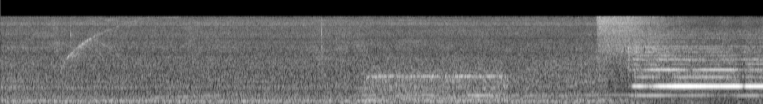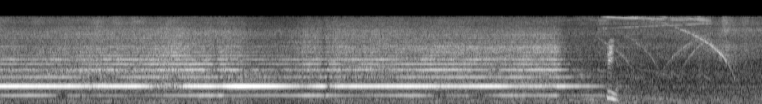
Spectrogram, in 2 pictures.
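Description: CNC router spindle running: a loud, steady, high-pitched whine with several overtones starts suddenly about twelve seconds in and holds for about fifteen seconds. It then stops, and falling glides follow. Before that there is only a low machine hum.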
